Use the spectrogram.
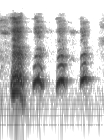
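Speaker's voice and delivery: loud high burst of laughter. Real, not acted. Storyteller laughing after mentioning the stabbing. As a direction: let out a sudden high laugh. Laugh before serious point.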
